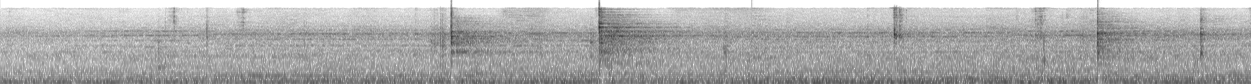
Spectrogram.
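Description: Metal cutlery clinking against a ceramic plate a few times, two sharper clinks a couple of seconds in, over a steady low background rumble.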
